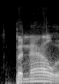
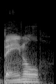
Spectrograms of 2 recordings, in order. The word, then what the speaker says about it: Banal: Banal is how you pronounce it, right? It's not bananal.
